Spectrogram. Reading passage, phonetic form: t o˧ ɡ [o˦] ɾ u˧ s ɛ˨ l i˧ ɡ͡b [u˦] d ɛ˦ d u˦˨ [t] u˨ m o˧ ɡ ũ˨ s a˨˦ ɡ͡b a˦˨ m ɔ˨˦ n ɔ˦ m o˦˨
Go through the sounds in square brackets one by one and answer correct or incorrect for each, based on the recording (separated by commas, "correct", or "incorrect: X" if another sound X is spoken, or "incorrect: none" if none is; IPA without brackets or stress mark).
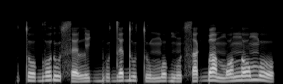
correct, incorrect: u˧, correct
